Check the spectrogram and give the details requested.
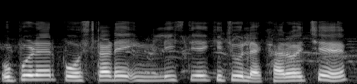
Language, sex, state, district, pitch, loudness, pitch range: Bengali, male, West Bengal, Alipurduar, 195 Hz, -14 LUFS, 180-205 Hz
